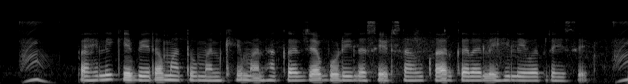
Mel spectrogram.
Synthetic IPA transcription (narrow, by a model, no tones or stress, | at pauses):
pɛɦlikebeːɾamãt̪omɐnkʰema̰nɦakəɾd͡ʒaboːɽilɐsḛːʈsaɦʊkaːɾkəɾəleɦileːʋət̪ɾɐɦesḛː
